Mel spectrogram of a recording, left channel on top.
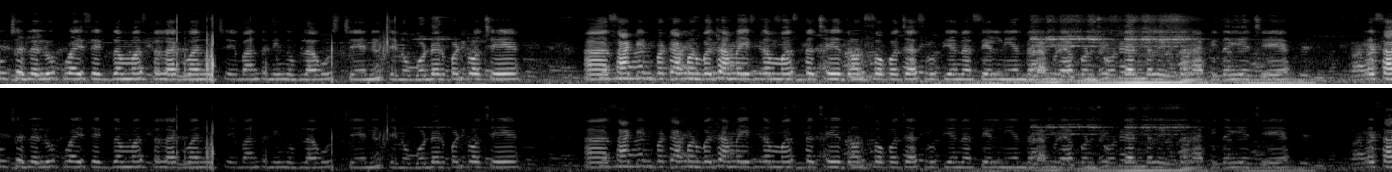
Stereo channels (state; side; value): quieter; right; 15.4 dB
